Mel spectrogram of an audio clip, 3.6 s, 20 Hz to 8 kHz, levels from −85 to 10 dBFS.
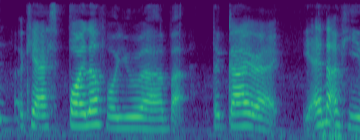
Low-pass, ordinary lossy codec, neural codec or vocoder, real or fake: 7.2 kHz; none; none; real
